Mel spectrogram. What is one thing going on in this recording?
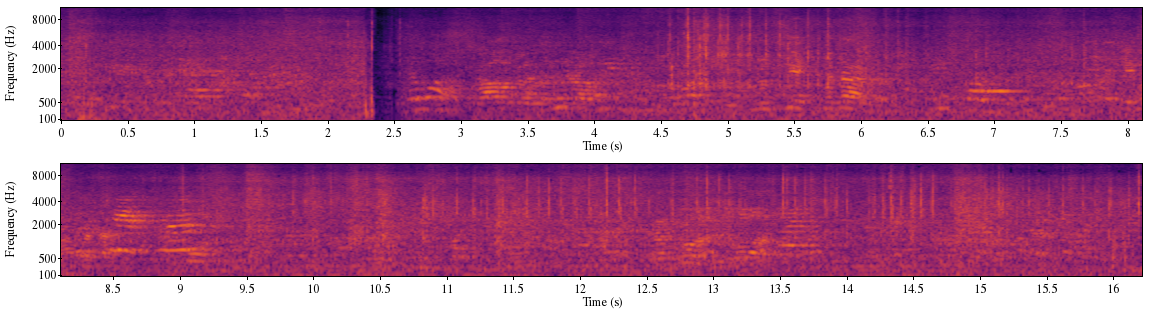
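A shopping cart rattles as it rolls over a hard floor.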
